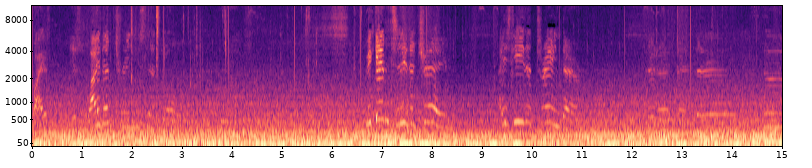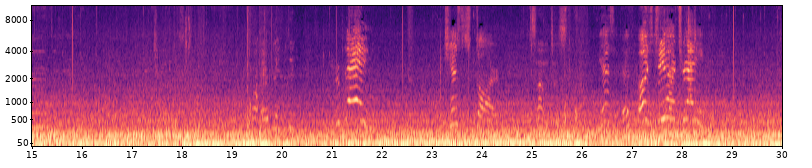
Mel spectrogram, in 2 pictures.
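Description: Steady low rumble of tyres and engine heard from inside a moving car's cabin at road speed, with brief snatches of voices now and then.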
